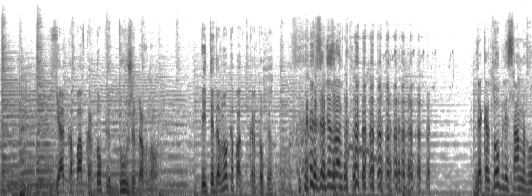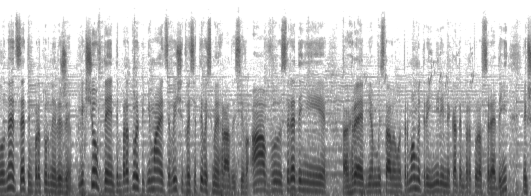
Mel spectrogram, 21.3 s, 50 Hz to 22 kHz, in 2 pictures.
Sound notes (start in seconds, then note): 5.7 laughs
